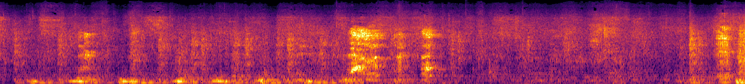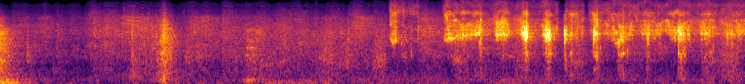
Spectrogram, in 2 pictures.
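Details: Pigs filmed head-on while drinking water give low, deep grunts in a loose series over the first five seconds, with another grunt near ten seconds, then fainter sloshing and higher scraping noises toward the end.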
